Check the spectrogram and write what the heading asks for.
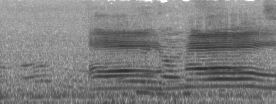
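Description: A young girl singing two long held notes, one after the other, starting a little under a second in.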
